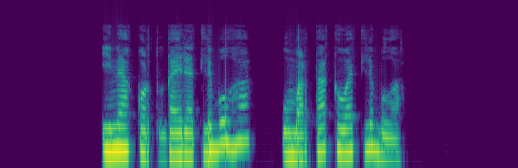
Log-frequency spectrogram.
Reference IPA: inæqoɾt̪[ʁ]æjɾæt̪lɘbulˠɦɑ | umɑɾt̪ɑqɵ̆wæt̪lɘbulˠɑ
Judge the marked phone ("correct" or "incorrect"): correct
